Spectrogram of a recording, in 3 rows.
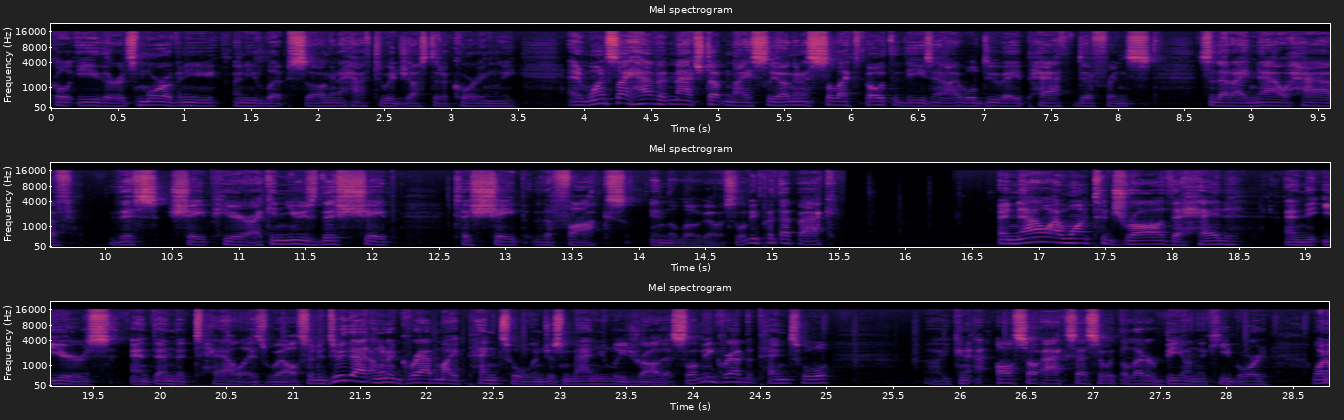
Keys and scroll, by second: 14.9 super+z.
